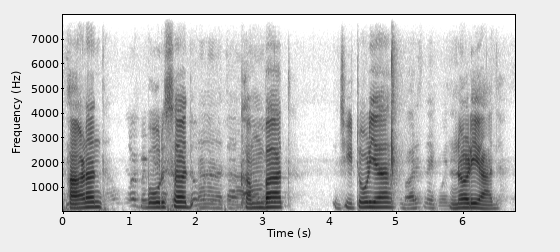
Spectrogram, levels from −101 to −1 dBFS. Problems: continuous background conversations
